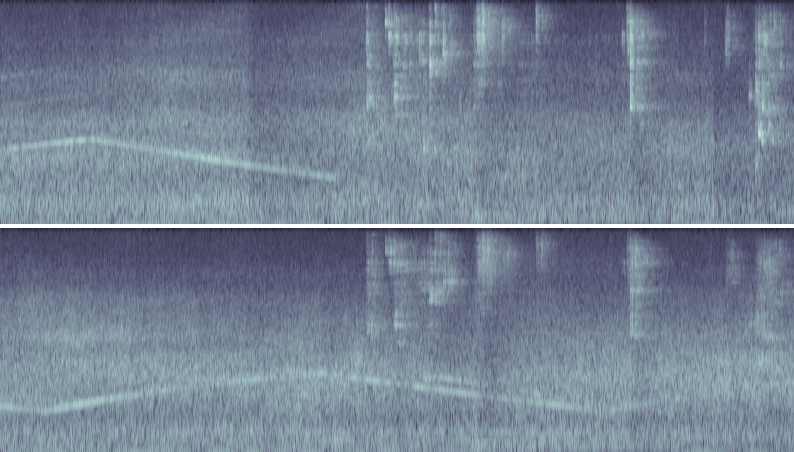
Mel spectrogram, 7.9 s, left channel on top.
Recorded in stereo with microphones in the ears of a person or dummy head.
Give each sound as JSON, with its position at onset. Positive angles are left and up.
{"t": 3.7, "sound": "dripping", "side_deg": 45, "distance_m": 2.0}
